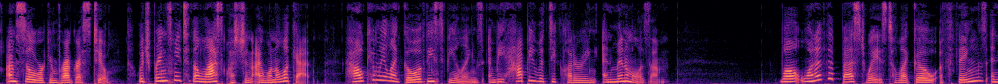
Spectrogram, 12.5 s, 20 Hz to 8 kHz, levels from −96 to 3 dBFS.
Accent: American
